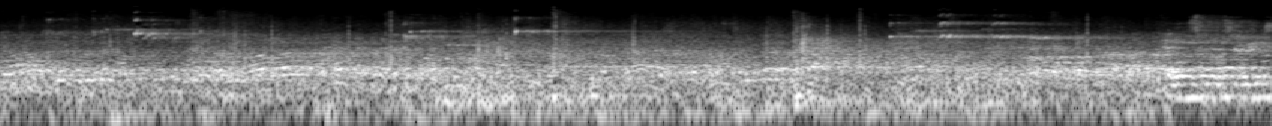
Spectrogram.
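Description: Indoor futsal game in an echoing sports hall: indistinct shouting and chatter from players and spectators, with the ball being kicked and thudding on the wooden floor and brief high squeaks of shoes on the court.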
